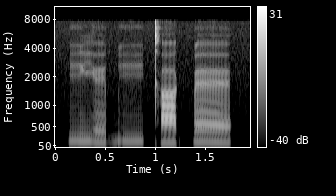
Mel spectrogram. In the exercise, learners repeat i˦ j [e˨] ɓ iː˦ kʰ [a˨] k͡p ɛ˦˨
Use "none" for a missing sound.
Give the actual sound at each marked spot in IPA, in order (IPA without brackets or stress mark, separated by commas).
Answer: e˨, a˨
